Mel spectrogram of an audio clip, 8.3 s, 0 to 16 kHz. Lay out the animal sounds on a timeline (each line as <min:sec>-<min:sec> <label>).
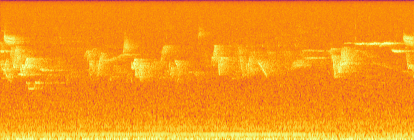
0:00.0-0:08.3 Red-eyed Vireo (Vireo olivaceus)
0:00.4-0:01.1 Wood Thrush (Hylocichla mustelina)
0:01.6-0:02.6 Eastern Wood-Pewee (Contopus virens)
0:04.2-0:06.2 Ovenbird (Seiurus aurocapilla)
0:06.8-0:08.3 Black-throated Green Warbler (Setophaga virens)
